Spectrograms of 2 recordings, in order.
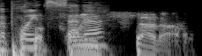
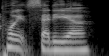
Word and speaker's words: poinsettia: My two sons got into a fist fight in our living room over the pronunciation of the Christmas plant. The the poinsetta. Did somebody say poinsettia?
